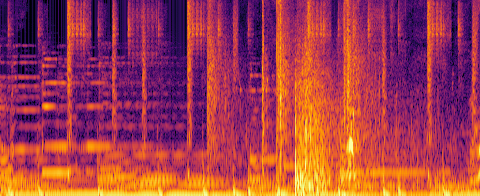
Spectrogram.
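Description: Background music with plucked guitar notes over sustained tones, with a short rush of noise about four seconds in.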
